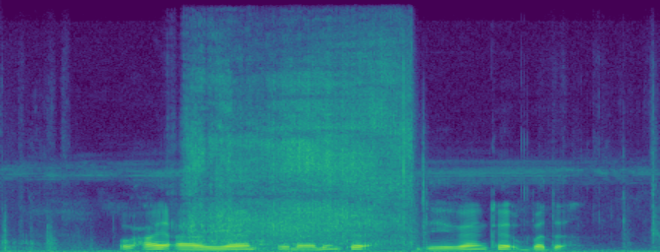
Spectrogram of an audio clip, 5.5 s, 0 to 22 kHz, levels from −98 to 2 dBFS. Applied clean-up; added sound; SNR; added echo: none; Tearing; 8 dB; none.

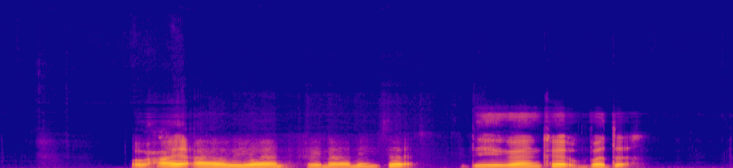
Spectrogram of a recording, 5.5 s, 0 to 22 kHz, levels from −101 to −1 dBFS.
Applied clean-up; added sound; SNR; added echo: neural mask model DeepFilterNet 3.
